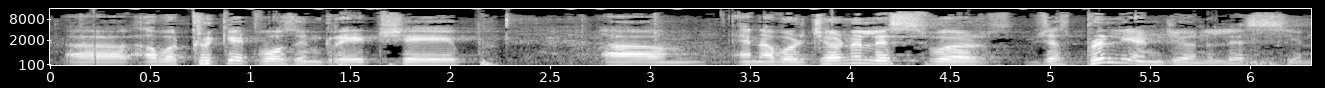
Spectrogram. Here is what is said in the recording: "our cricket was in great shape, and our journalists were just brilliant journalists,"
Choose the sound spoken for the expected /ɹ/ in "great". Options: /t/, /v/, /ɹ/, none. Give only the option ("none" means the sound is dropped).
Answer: /ɹ/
